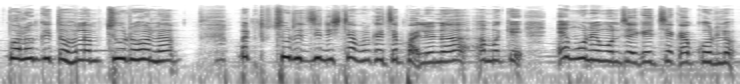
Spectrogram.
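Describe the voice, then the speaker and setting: Over gentle music, a Bangladeshi-accented woman with a high voice talks through a personal story as an interview guest. She speaks conversationally, a little quickly, keeping her tone steady.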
